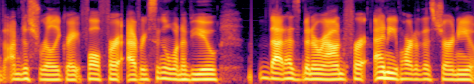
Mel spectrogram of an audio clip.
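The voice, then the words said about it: Nasal, congested voice. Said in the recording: “I'm a little more nasally than usual right now. I have a little bit of a cold”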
